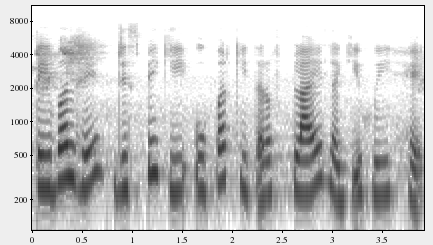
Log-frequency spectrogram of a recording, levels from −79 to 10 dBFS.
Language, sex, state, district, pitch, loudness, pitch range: Hindi, female, Madhya Pradesh, Dhar, 245 Hz, -18 LUFS, 225-285 Hz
